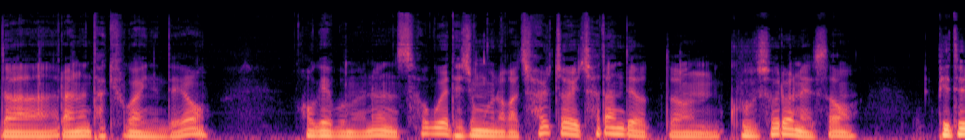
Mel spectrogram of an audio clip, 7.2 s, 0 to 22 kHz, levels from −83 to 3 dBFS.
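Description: Speech, with channel delay (comb filtering) from 4.76 s to the end. One channel arrives roughly a couple of samples late, a few hundredths of a millisecond, and summing to mono cancels the shared content around 10 kHz. The top end sounds dulled. A spectrogram would show a steady dark notch band near 10 kHz beginning at 4.76 s, while the waveform's outline would barely change.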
